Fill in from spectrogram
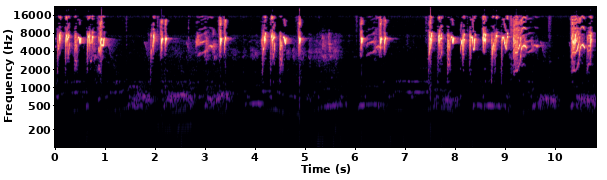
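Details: Scarlet minivet calls used to lure birds: bursts of sharp, high chirps and short trills in irregular groups with pauses, accompanied by soft lower warbling notes in the background.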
